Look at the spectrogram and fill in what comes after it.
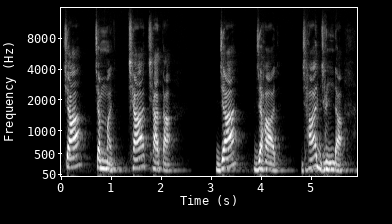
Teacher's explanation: जब आप चा बोलते हैं तो जीभ आपके तलवे में लग रही है, बार बार कहाँ लग रही है, तलवे में। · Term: चा वर्ग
